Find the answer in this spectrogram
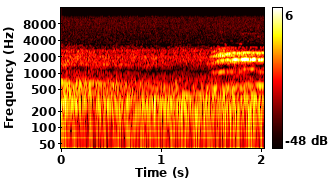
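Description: A pause in a man's speech, filled with the steady hiss and low hum of an old tape recording. Near the end a faint, high, held tone comes in just before the voice resumes.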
